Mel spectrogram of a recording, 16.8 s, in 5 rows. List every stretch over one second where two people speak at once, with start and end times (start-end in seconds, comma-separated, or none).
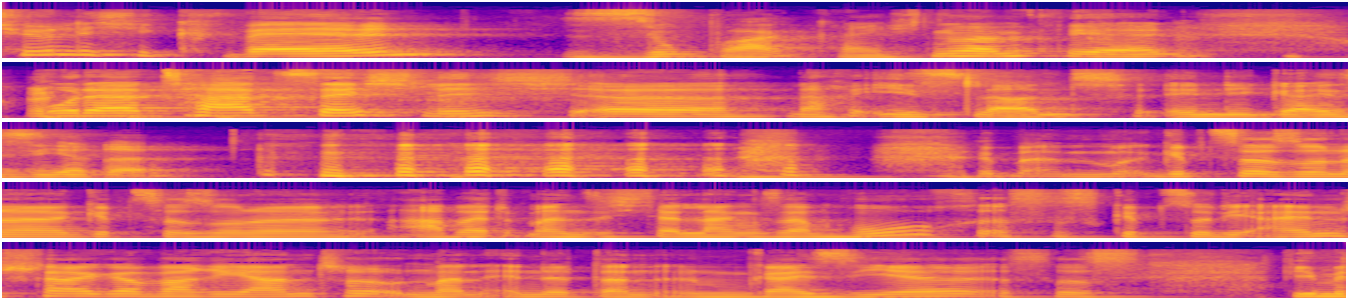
none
